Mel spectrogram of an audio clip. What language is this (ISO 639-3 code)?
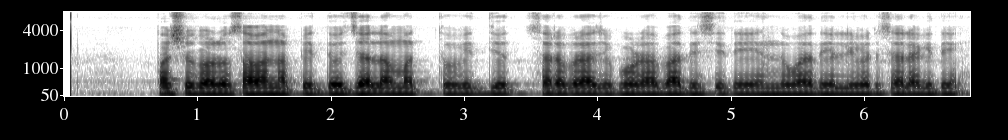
kan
